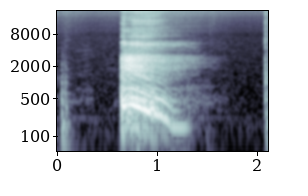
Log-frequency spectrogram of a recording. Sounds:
Throat clearing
